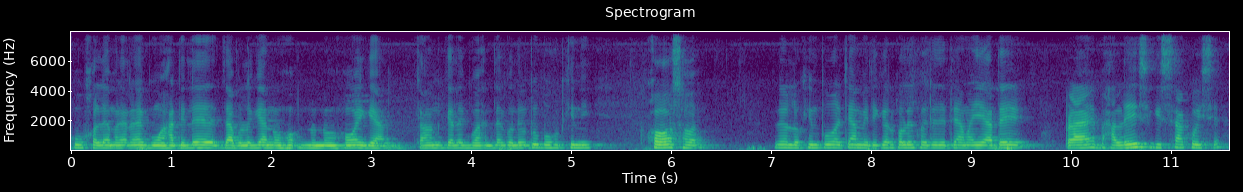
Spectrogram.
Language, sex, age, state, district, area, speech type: Assamese, female, 45-60, Assam, Lakhimpur, rural, spontaneous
